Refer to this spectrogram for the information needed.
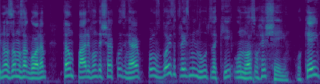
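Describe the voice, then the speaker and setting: A man speaks at a moderate pace in a high voice with ordinary pitch variation. The recording is very clean, dry and close, with a silent background and no echo. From Paraná, Brazil. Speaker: cooking video host. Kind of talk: recipe tutorial. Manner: chatty, conversational.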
